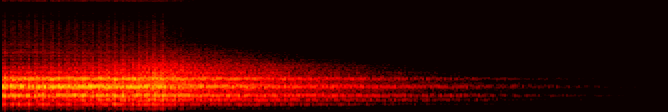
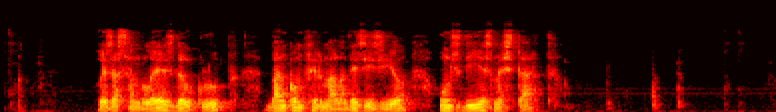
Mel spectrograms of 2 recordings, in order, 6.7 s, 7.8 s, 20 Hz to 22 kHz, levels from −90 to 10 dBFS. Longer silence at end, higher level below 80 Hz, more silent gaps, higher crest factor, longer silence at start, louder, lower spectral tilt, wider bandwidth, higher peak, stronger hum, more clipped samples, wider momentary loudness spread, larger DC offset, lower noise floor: first, 3.05 s vs 1.2 s; second, under -90 dBFS vs -44 dBFS; neither; about the same, 18 dB vs 20 dB; second, 0 s vs 1 s; second, -29 LUFS vs -24 LUFS; second, -3.5 dB/octave vs -6 dB/octave; first, over 20 kHz vs 7.8 kHz; second, -16 dBFS vs -6 dBFS; neither; neither; first, 21 LU vs 12 LU; neither; first, under -90 dBFS vs -72 dBFS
